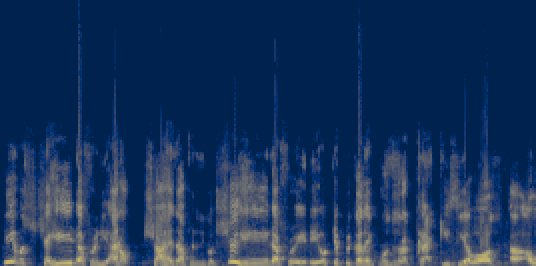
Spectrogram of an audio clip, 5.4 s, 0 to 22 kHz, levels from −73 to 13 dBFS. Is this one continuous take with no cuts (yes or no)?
yes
